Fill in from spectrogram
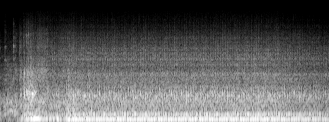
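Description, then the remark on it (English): A fishing boat's diesel engine cranks and catches, then settles into a loud, steady, low idling rumble, running continuously with no voices, at Haynes Harbor on a Sunday morning as boats of the local fleet get ready to leave for a fishing opener. “It's Sunday morning at the Haynes Harbor, and a few boats from the local fleet are getting ready to take off for another opener.”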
